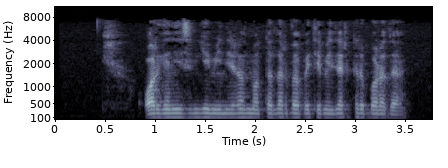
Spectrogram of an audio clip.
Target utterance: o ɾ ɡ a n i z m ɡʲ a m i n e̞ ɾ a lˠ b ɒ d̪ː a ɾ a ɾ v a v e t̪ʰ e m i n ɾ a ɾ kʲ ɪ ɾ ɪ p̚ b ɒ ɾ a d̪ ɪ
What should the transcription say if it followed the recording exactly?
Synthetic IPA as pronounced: o ɾ ɡ a n i z m ɡʲ a m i n e̞ ɾ a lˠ m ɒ d̪ː a l a ɾ v a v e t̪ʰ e m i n l a ɾ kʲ ɪ ɾ ɪ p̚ b ɒ ɾ a d̪ ɪ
